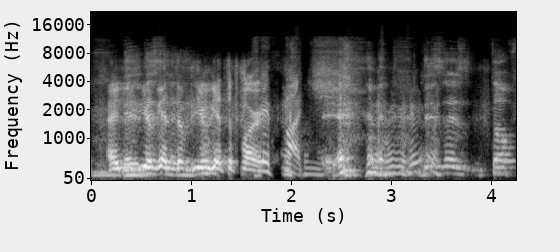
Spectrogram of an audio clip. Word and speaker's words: ce faci: phonetically. That was impressive. Krampus. I would say Okay, now say it slowly. Ce faci? How did I do? Yeah. Now say it without your shirt on. Ce faci?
